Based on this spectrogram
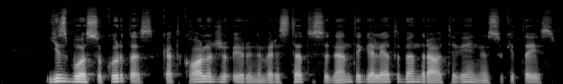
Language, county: Lithuanian, Vilnius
